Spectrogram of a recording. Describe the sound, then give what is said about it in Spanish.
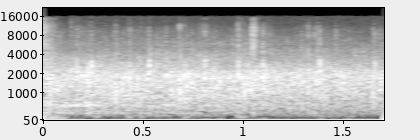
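A church audience claps steadily for God, a dense, even wash of many hands applauding at a constant, fairly strong level throughout, with no voices standing out above it. “y tú das gracias a Dios, dale un aplauso a Él, porque es para Él.”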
